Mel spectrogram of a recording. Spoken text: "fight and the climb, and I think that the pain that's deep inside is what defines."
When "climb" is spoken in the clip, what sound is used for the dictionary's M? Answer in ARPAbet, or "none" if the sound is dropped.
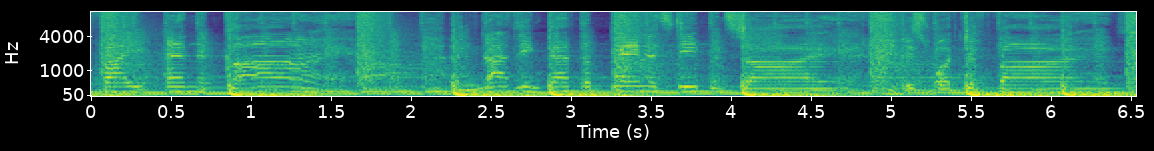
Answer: none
